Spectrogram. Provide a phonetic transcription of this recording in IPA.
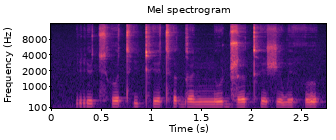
r y t͡sʰ ʊ tʰ i kʰ ɪ tʰ ə ɡ œ nː u ɖ͡ʐ ə kʰ ɪ ʃ ɪ w ɪ h ʊ

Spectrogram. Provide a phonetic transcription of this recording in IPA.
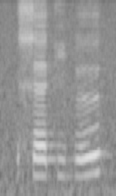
x ɛ k i ɓ ø

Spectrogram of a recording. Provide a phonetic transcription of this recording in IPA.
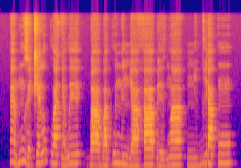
ɛ̃˦˨ b ũ˦ ɣ ɛ˨ t͡ʃ ɛ˧ l u˦ kʷ aː˧ t ɛ̃˨ w e˦ | ɡ͡b aː˨ b a˨ kʷ ɨ˧ n ɨ˧ ɲ aː˨ h aː˧ ɓ eː˨ ɡʷ ã˦ | ɲ i˨ b i˧ ɾ a˧ k ũ˧

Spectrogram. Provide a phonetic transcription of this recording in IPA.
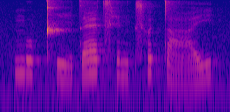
ŋ uː˧ p̚ kʰ iː˨˩ t̪ ɛː˥ t͡sʰ ɪ˧ ŋ t͡sʰ ɵ˥ t̚ t̪ aː˨˥ j

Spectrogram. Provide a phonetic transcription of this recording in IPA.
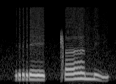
r e ǀ ɐː n i

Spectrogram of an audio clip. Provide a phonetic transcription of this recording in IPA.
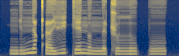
ŋ i nː i qʼ i vʲ e k e n o nː e ʈ͡ʂ u lː u pː u

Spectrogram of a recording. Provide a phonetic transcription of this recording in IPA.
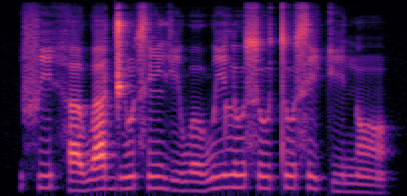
f i˧ h a˨ w a˨˦ d͡ʒ ũ˧ s ĩ˧ j i˨ w o˨ w i˧ l u˧ s u˦ t u˦ s i˦˨ k i˨ n ɔ̃˨

